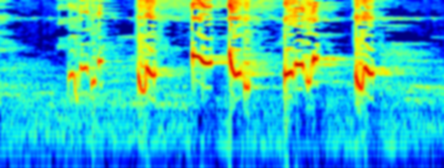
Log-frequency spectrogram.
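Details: Straw-headed bulbul, an Indonesian cage bird, trained outdoors for gacor and ngropel song: six loud bursts of mellow, bubbling whistles, each twisting up and down, roughly one burst every half second.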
